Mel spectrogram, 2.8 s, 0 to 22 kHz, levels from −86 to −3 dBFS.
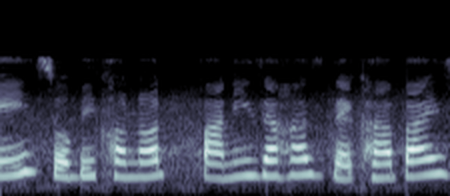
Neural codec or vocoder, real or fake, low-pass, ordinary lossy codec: none; real; 7.2 kHz; none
